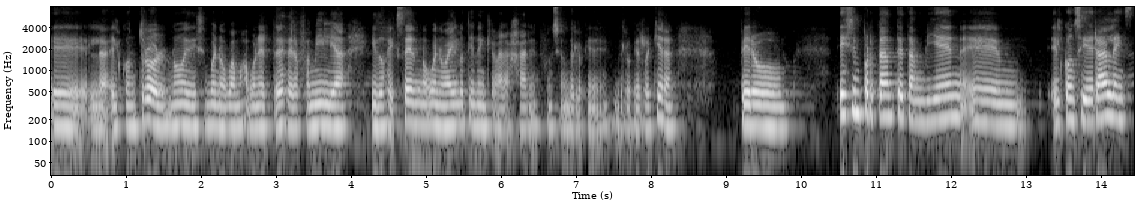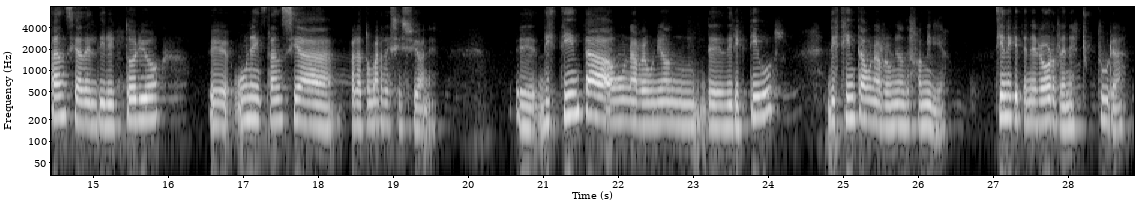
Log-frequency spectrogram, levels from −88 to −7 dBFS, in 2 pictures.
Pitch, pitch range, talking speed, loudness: 170 Hz, 160-195 Hz, 140 wpm, -24 LUFS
